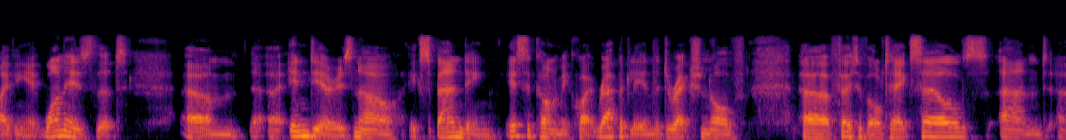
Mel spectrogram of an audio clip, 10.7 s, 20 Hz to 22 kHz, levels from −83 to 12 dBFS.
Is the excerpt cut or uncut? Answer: uncut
